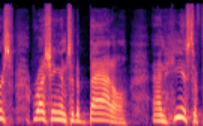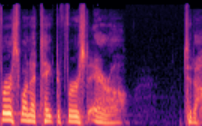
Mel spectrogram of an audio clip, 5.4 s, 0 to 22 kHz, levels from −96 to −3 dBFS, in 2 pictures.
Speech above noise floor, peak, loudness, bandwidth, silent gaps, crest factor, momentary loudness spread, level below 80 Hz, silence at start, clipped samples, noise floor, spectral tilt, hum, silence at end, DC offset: 48 dB; -2 dBFS; -17 LUFS; 19 kHz; none; 16 dB; 13 LU; -56 dBFS; 0 s; under 0.1%; -66 dBFS; -5 dB/octave; none; 0 s; under 0.1%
